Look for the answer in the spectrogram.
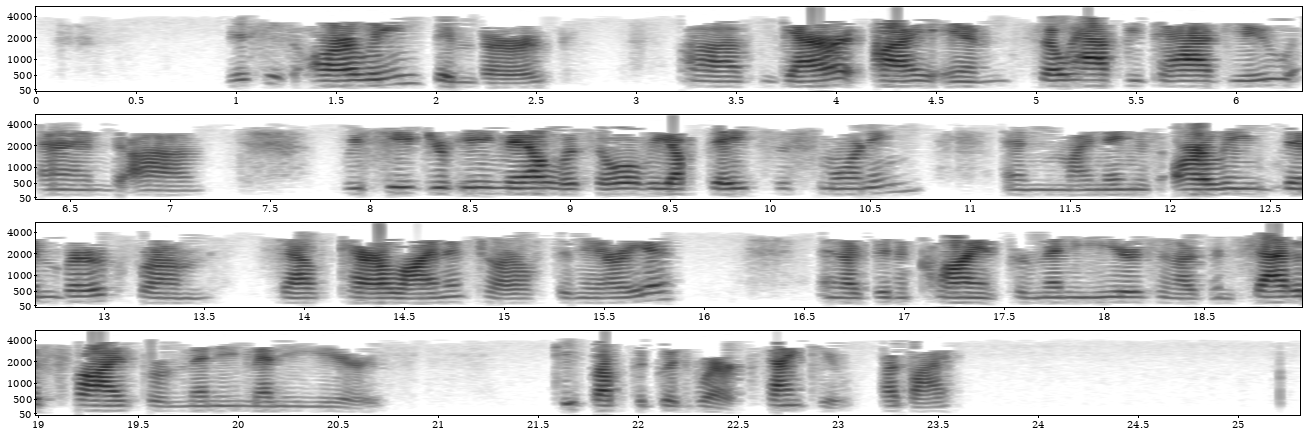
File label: Voice Testimonial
